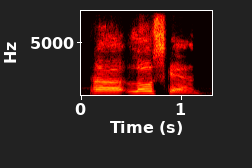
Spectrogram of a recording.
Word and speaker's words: Luskan: Luskan. Or Luskan. What's it called? I don't know how it's pronounced. Mantis' character. Mantis, how do you pronounce your Yes. character? Low scan.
